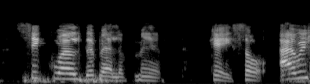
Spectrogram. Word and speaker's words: SQL: so sequel plus is sql is pronounced as sequel Okay so sequel plus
